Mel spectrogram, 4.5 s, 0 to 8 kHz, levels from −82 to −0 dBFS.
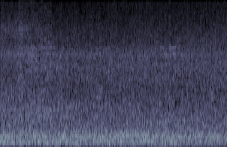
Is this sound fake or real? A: real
